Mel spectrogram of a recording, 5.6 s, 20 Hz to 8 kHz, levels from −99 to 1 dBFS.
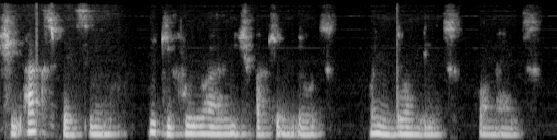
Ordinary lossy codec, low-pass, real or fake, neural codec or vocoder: none; 7.2 kHz; fake; vocoder, 22.05 kHz, 80 mel bands, HiFi-GAN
